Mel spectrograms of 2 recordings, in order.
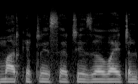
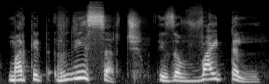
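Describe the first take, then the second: First: It flows smoothly in a natural rhythm. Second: Each word is over-pronounced in an exaggerated way. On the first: The speaker calls it right. "they would have spoken something like" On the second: The speaker calls it wrong. "try to exaggerate"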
